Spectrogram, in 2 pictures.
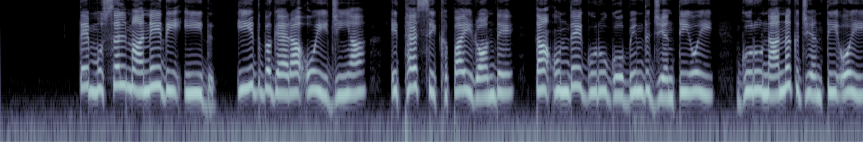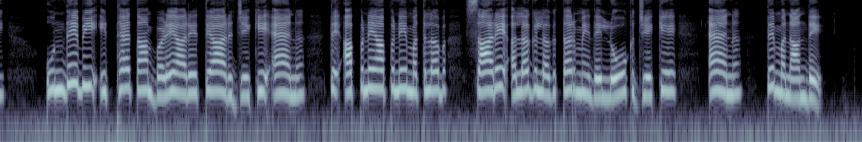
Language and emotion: Dogri, neutral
